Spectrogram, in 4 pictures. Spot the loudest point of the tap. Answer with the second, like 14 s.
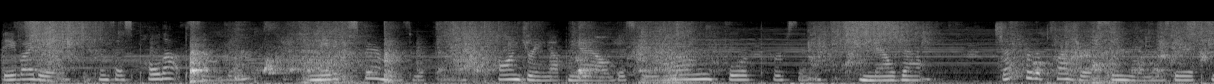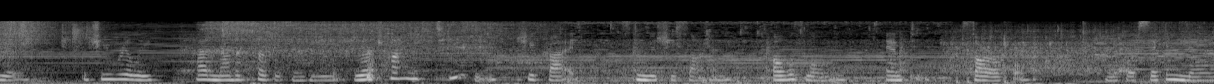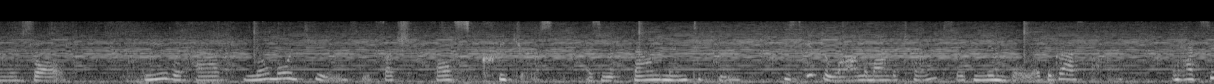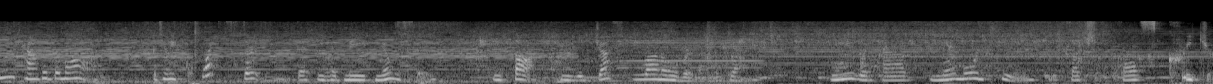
2 s.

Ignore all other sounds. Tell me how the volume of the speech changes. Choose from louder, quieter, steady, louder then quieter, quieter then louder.
steady.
